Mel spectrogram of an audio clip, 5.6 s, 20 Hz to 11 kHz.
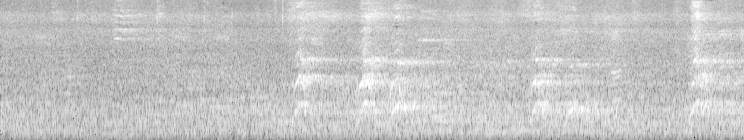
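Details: Tibetan Terrier at the Euro Dog Show 2018: after two seconds of steady indoor hall murmur, four short sharp barks ring out about a second apart over a busy crowd and chatter background.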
